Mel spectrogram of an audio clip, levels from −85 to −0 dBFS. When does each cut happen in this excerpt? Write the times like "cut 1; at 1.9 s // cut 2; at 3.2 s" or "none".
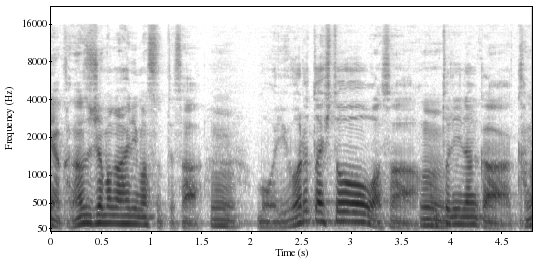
none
